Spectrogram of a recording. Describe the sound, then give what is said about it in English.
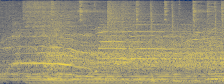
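A crowd at an arm-wrestling match erupts in loud, sustained cheering as the match is won, with whoops, shouts and yells layered over a constant roar that stays at full volume throughout. “The crowd's gone mad.”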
